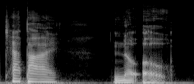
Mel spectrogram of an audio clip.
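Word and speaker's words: tapainoo (ταπεινόω): The Greek word for humility is pronounced tapainoo. Tapainoo.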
